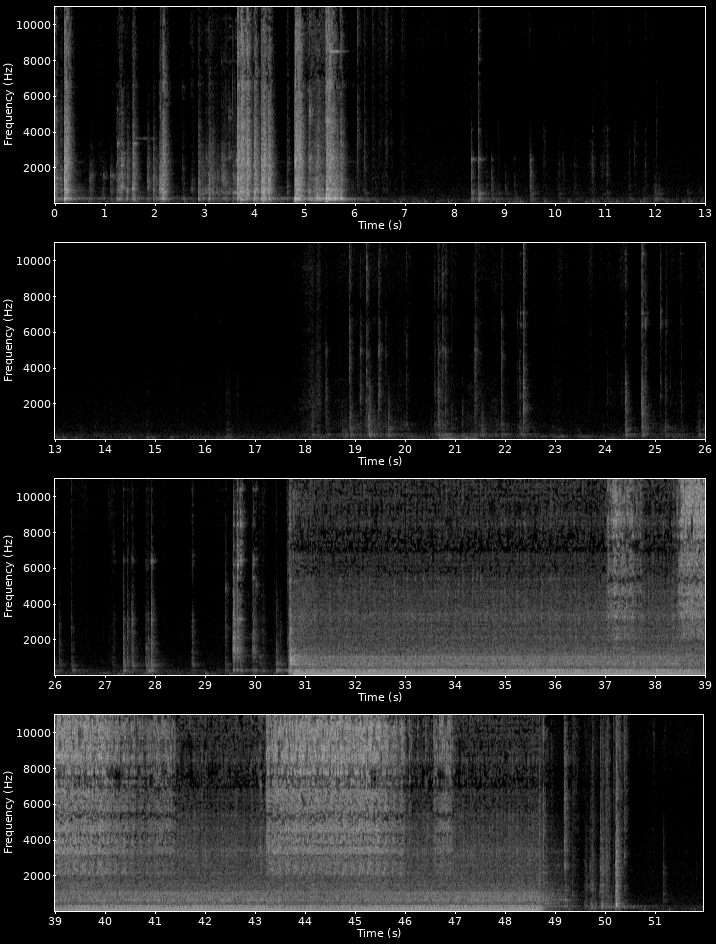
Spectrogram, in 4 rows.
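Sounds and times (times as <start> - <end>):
tools clicking and knocking: 27.2 - 30.2
metal lathe humming: 30.8 - 49.2
lathe hiss: 36.8 - 48.8.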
